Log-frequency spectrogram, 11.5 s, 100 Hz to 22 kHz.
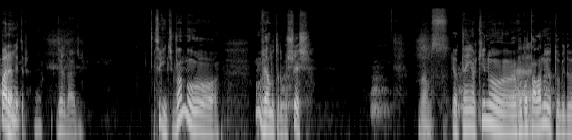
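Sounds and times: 
speech: 0:00.0 - 0:01.7, 0:03.1 - 0:04.5, 0:05.1 - 0:06.2, 0:08.4 - 0:11.4
dog barking: 0:05.5 - 0:06.1, 0:07.4 - 0:07.8, 0:09.1 - 0:09.4.

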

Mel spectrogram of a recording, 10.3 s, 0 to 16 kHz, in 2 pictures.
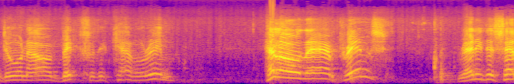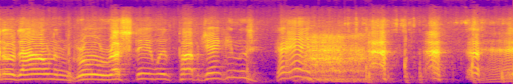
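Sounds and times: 
speech: 0:00.0 - 0:01.8, 0:02.6 - 0:10.2
retired cavalry horse whinnying: 0:08.0 - 0:10.2
retired cavalry horse snorting: 0:08.2 - 0:09.0, 0:09.8 - 0:10.2.

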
